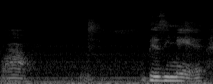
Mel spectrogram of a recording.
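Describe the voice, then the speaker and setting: A woman interviewing a guest, brisk and upbeat, with quick short replies. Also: deep voice, steady tone, roomy sound, crowd noise, poor audio. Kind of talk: casual interview.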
